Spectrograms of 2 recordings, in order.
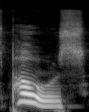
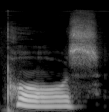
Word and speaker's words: pause: So some people try to pronounce this pose, pose, but that's not right. It's pause.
